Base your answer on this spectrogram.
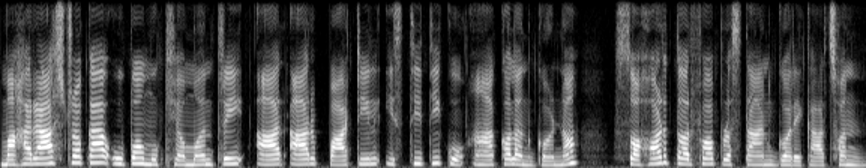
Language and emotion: Nepali, neutral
